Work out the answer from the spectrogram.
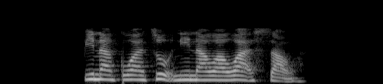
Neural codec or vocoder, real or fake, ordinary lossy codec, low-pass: none; real; AAC, 48 kbps; 5.4 kHz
